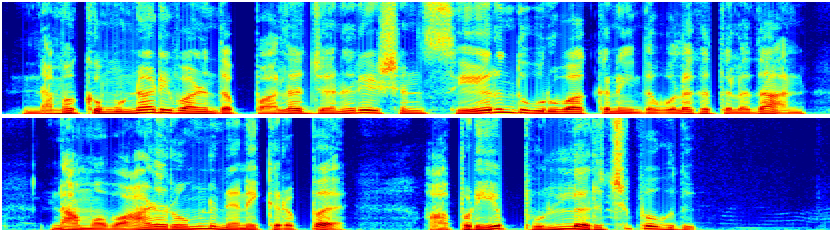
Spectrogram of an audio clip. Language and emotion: Tamil, fearful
